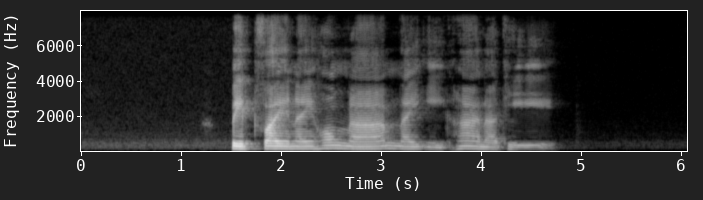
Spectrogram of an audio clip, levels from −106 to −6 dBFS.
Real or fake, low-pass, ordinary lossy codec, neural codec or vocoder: real; none; none; none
